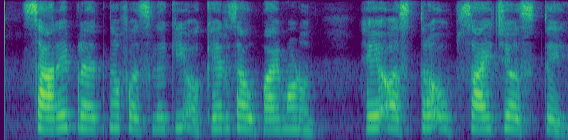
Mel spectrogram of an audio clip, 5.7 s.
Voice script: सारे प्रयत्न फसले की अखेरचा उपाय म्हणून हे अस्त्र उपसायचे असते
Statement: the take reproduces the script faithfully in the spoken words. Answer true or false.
true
